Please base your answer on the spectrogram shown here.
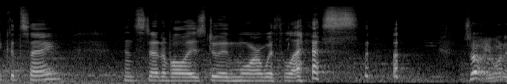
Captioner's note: laughs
